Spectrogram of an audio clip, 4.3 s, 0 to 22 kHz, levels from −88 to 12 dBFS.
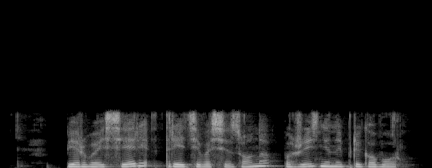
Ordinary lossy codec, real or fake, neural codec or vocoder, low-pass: Opus, 64 kbps; real; none; 7.2 kHz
